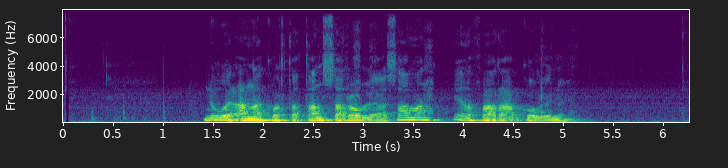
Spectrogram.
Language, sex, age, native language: Icelandic, male, 60-69, Icelandic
